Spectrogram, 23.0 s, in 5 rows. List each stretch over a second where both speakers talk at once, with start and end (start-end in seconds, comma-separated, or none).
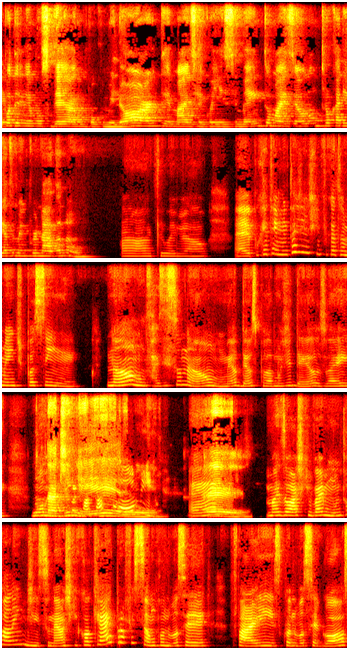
14.2-16.0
